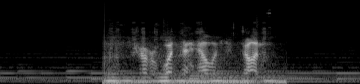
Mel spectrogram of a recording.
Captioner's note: over comms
